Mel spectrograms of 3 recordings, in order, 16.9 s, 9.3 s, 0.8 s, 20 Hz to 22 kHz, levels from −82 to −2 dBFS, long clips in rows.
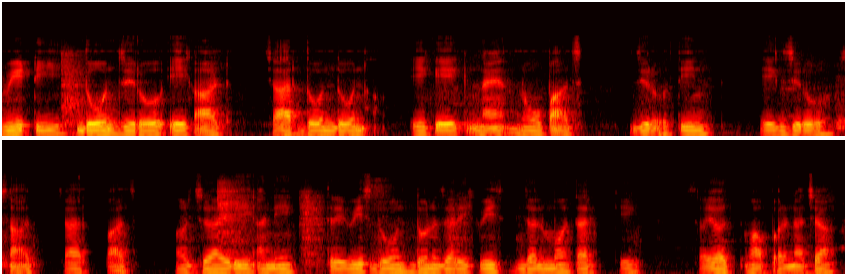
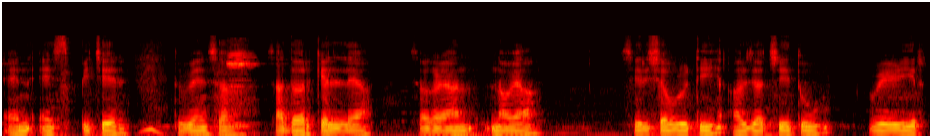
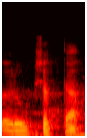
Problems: background sounds at intervals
